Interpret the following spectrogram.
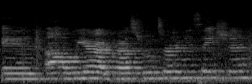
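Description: A young woman presenting a workshop in a hesitant, halting way, recorded from a distance in a meeting room. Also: high voice, little pitch movement, heavy reverb, over music. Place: meeting room with brick walls, indoors. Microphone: distant camera microphone.

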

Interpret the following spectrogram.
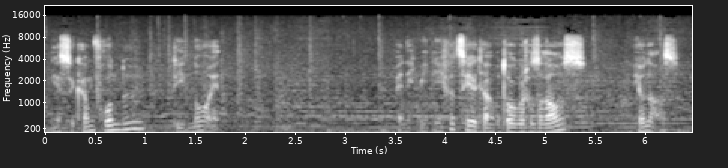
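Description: A man's voice: medium pitch, a little slow. A man casually moderating a tabletop role-playing game as game master. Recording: music behind the voice. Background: music.

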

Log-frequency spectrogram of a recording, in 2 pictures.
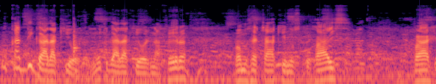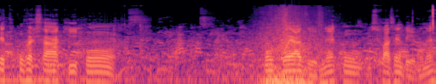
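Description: A man's voice: fairly low pitch, very animated, normal speed, pauses often. A middle-aged man talks chattily to the camera, pointing out animals as he goes. He is recorded outdoors on a handheld camera. A busy crowd murmurs all around him. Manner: chatty, pointing things out to viewers. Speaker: vlogger visiting a cattle fair. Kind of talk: casual on-the-spot commentary. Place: outdoor livestock market pens.

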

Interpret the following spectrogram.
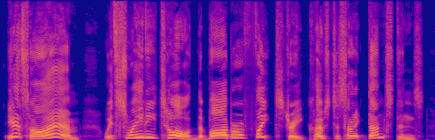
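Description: A nervous young shop boy with a high, boyish voice that swings up and down a lot, as a man reading the story puts him on. He talks quickly and earnestly. The sound is dry and close. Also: huge pitch swings, dry recording, exaggerated voice. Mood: proud.

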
